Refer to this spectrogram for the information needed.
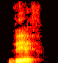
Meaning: "version française" — French-language version (FV); a film dubbed in French
- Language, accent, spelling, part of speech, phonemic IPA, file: French, France, VF, noun, /ve.ɛf/, LL-Q150 (fra)-VF.wav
